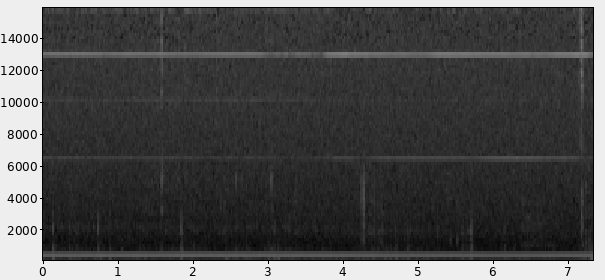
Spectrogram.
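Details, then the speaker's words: Bush TV22 valve TV warming up, dropper warm: strong steady high-pitched line output whistle over faint crackle, line stage running normally; no picture or sound yet. "I can start to hear the line stage, so that's good news. Got a strong line whistle, excellent."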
